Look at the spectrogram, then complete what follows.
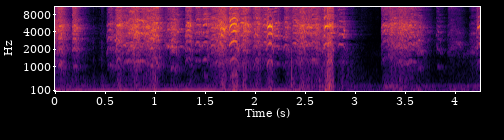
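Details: Hyper red factor pineapple green-cheeked conures, sold as semi-adult and breeding pairs, give harsh, raspy squawks in rapid bursts with a few thin high squeaks, pausing briefly near the end, over a faint low electrical hum.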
